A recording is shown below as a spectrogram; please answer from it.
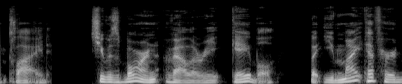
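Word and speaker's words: Goebel: name is spelled g-o-e-b-e-l which just reading i would pronounce gobel but apparently that's not how it's pronounced by most including the family themselves gable is the most common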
